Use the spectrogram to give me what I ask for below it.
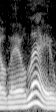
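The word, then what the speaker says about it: Olé: custom with them and the pronunciation changed over the centuries from Allah Allah Allah to LA Olleh Olleh which you still hear in bull fights and in flamenco dances in Spain when a performer has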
